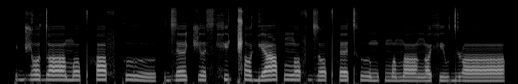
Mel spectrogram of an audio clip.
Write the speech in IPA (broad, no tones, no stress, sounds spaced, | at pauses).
d͡ʒ ɔ d ɒː m ɔ pʰ ɒ f k ʊː | d͡z ɜ t͡ʃ əː s xʲ ə ǁ ɔ ɡʲ ɑː p ŋ ɔ f d͡z ɔ pʰ ɜ tʰ ʊː m ʊ p m ɔ m ɒː ŋ ɒ xʲ ə w d ɹ ɒː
